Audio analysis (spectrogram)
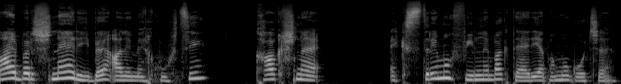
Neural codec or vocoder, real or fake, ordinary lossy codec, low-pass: codec, 44.1 kHz, 7.8 kbps, Pupu-Codec; fake; none; none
